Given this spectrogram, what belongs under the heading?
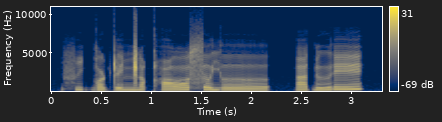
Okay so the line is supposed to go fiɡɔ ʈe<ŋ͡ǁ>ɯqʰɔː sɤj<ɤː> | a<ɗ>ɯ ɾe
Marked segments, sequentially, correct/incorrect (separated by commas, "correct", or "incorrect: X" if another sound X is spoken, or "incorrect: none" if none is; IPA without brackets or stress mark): correct, correct, correct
